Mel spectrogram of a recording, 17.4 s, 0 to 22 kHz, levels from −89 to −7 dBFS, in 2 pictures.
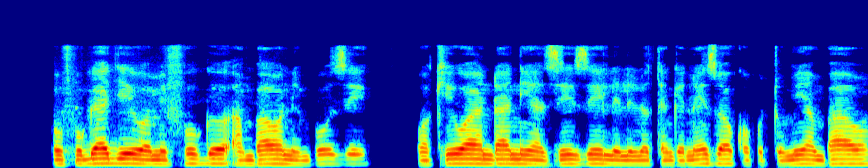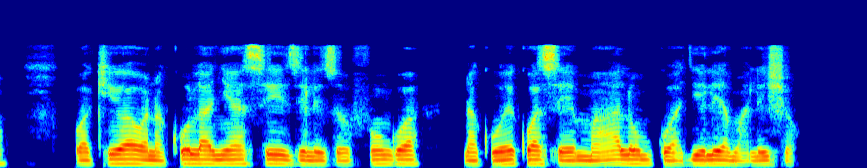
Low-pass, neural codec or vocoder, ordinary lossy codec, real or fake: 7.2 kHz; none; AAC, 32 kbps; real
